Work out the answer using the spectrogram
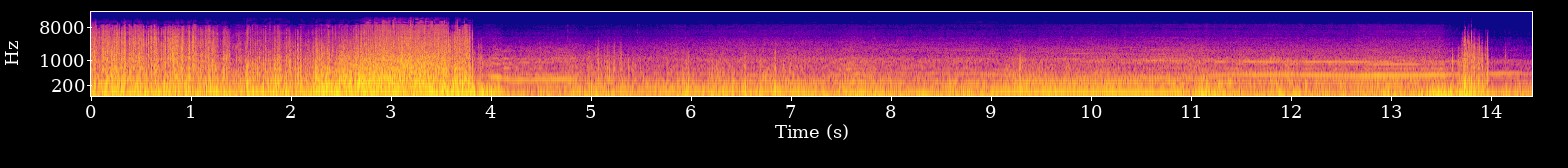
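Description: Lamborghini Aventador SV Roadster's V12 at speed with wind rushing over the open roof, loud and dense. It cuts off suddenly about four seconds in to the engine heard from inside the cabin, quieter and cruising, its note dropping a little and then holding steady, with a brief knock near the end.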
